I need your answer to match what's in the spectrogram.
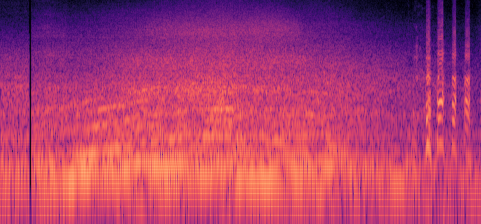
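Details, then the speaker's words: Crazy Taxi car on dyno in first gear with Holley Sniper EFI during tuning, light load: engine pulls up hard, then chops into four sharp stuttering bursts; hits the rev limiter quickly, a noise never heard before from it. "hits the rev limiter pretty quick. I've never heard it make that noise before."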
